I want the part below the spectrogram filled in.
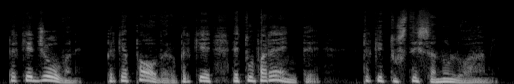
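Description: A man voicing a gentle, admonishing older countess. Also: medium pitch, moderate pace, vocal fry, slightly rough, no echo, clean studio sound, voice pushed up, full character voice. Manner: calm, tender, admonishing. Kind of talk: literary reading aloud.

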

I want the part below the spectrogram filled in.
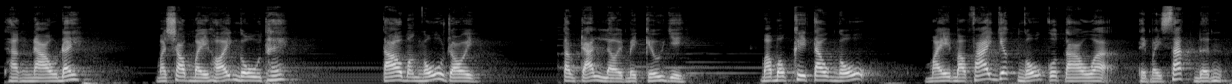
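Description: Rude, scrawny old village shaman, gruff and lowish, husky, voiced by a woman. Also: unhurried, long pauses, darkish tone, faint music behind. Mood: scornful, angry. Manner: gruff, insulting, low-voiced.

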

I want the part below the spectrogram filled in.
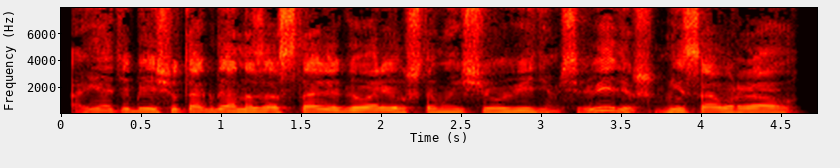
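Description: A man's voice: on the high side, fairly quick, mellow, pitched above the performer's own voice, lightly acted. A man reading as a seasoned veteran soldier. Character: veteran male soldier, calm storyteller. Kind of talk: audiobook character voice.

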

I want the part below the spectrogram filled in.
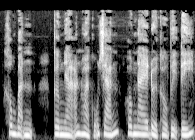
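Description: A woman voicing a calm, gentle widowed man in a spoken story, with a soft-spoken, even delivery. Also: fairly low pitch, moderate pace, no echo, clean studio sound, natural voice. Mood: easygoing.

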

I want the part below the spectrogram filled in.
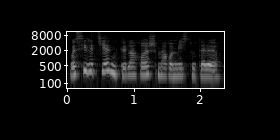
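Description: A woman reading the part of a poised young wife who speaks crisply and with a teasing edge. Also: medium pitch, animated, normal speed, darkish tone, close to an everyday voice.

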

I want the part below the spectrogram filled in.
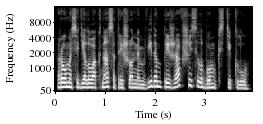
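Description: A woman reading a novel aloud as audiobook narrator, measured and unhurried. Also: lowish voice, no room sound, studio quality. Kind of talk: scripted narration.

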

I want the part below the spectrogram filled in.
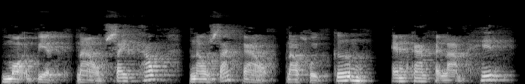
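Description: A man's voice: mid-range voice, big pitch swings, moderate pace, echoey room, muffled recording. A man voicing a deferential female household servant in an audiobook.

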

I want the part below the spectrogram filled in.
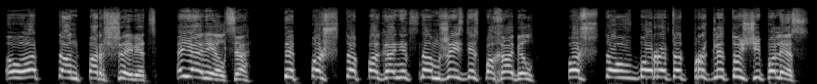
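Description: A man's voice: very high-pitched, unhurried, few pauses, a bit bright, no room sound, clean studio sound, pitched above the performer's own voice. A man voicing a brawling middle-aged village woman who scolds shrilly and theatrically. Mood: indignant.

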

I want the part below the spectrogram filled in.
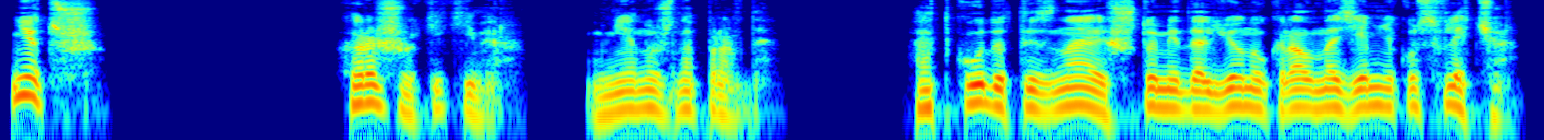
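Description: A man voicing a young male wizard who fires off sharp, demanding questions and orders. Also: mid-range voice, normal speed, long pauses, no room sound, clean studio sound, close to an everyday voice. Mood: urgent. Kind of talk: audiobook character voice.

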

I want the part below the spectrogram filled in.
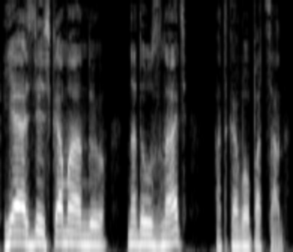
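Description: A man's voice: medium pitch, a little slow, darkish tone, dry recording, clean studio sound, lightly acted. A man voicing a menacing gang boss who growls threats. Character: grim male gang boss, menacing thug.

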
